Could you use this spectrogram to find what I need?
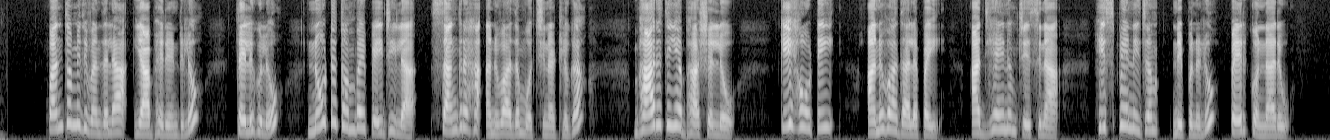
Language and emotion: Telugu, neutral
